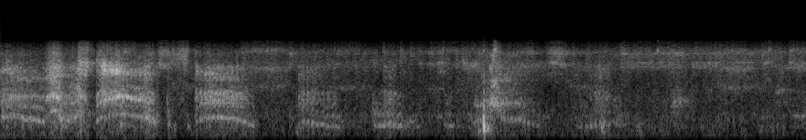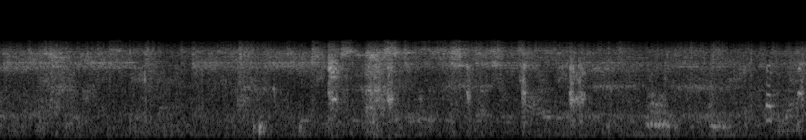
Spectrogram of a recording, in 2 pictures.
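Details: Four-week-old Cavalier King Charles Spaniel puppies make high, arched whimpers and short yips in quick irregular runs, several voices overlapping, with occasional soft thumps and rustling between the calls.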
